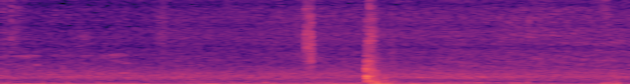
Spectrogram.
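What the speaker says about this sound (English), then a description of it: "Opening up the boot." The boot of a blue Nissan Qashqai is opened, giving one sharp latch click and a short thud midway through, over a low steady background hum.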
